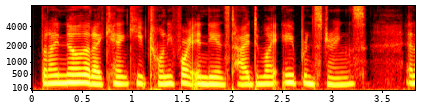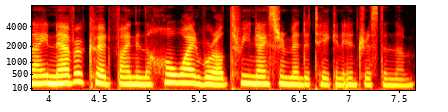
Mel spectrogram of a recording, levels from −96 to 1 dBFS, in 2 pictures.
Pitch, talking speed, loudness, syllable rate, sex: 205 Hz, 265 wpm, -16 LUFS, 5.9 syllables/s, female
